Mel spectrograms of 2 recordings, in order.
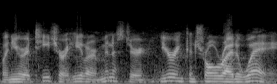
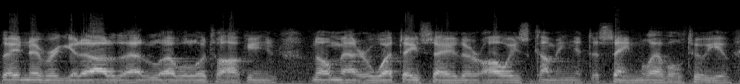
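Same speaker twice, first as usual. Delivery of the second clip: monotone; 3 semitones lower than usual. Shown as a demonstration. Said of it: "others are us talking like this".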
